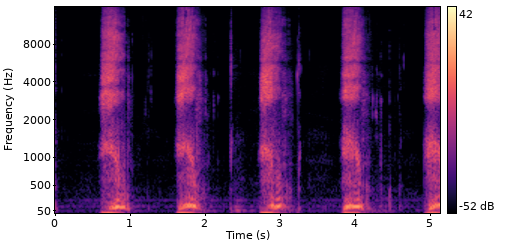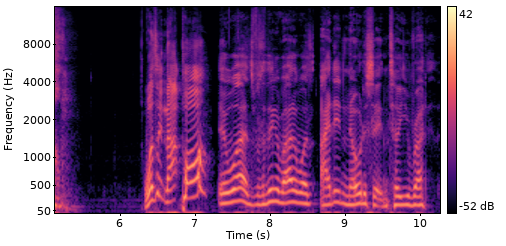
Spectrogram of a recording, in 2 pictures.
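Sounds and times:
voice mimicking loud open-mouthed chewing of popcorn: 0.6 - 5.6
speech: 6.3 - 10.2.

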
